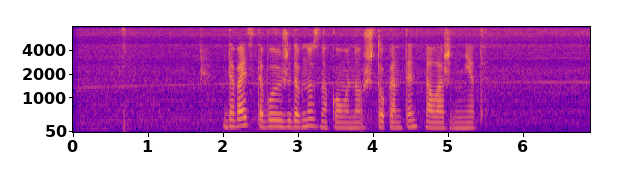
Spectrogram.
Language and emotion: Russian, neutral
